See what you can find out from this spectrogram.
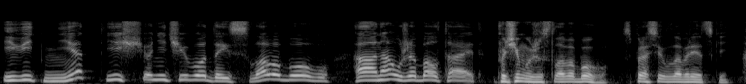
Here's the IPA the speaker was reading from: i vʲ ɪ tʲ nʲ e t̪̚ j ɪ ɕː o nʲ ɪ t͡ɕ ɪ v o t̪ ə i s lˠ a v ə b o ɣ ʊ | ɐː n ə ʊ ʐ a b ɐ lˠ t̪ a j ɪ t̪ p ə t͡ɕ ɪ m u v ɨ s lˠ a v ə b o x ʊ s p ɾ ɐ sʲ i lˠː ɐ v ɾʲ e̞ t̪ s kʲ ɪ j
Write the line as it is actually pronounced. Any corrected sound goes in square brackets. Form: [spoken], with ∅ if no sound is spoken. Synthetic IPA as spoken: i vʲ ɪ tʲ nʲ e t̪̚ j ɪ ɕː o nʲ ɪ t͡ɕ ɪ v o [d̪] ə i s lˠ a v ə b o ɣ ʊ | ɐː n [a] ʊ ʐ [ɛ] b ɐ lˠ t̪ a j ɪ t̪ p ə t͡ɕ ɪ m u [ʐ] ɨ s lˠ a v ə b o [ɣ] ʊ s p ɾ ɐ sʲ i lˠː ɐ v ɾʲ e̞ t̪ s kʲ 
